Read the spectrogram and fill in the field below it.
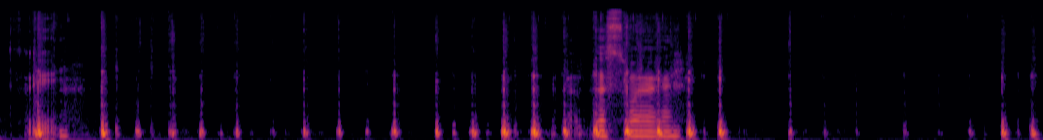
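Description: A carving tool scrapes and taps against the inside of a pumpkin in quick, irregular strokes.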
